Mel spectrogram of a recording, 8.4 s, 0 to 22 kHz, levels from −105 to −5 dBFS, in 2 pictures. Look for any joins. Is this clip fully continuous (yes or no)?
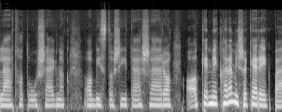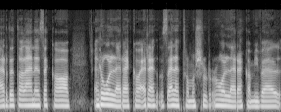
no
